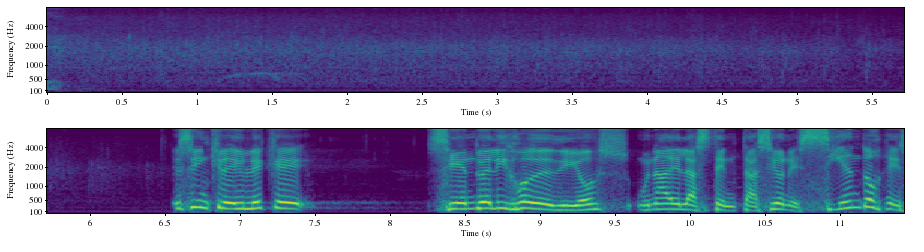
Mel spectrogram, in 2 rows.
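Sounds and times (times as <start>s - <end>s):
audience applause: 0.0s - 6.4s
speech: 6.6s - 7.6s, 8.3s - 11.4s.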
